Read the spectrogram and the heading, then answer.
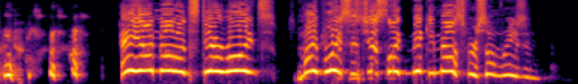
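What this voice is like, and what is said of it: High squeaky wrestler impression. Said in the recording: “He sounds like Scott Steiner's brother ... He sounded like Mickey Mouse”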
